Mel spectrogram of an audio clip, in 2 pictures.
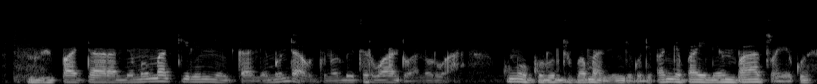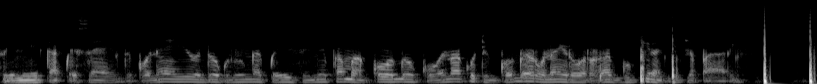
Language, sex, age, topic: Ndau, male, 18-24, health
